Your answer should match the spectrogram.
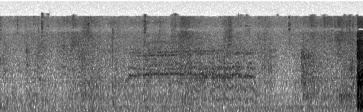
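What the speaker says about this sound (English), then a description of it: "Pretty horse, huh?" A horse neighs in a drawn-out, faint whinny over a steady outdoor background, then a sudden loud burst closes the sequence.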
